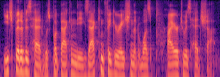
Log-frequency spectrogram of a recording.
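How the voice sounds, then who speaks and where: A man's voice: medium pitch, fast, sharp tone. Man narrating dramatic audio fiction.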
